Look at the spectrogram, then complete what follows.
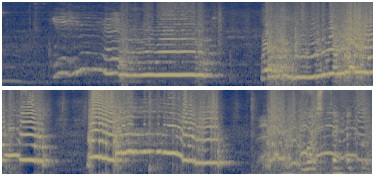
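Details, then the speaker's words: Long, loud, wavering howls repeated several times from an epileptic dog having a seizure. He had lungworm in his brain, became unstable overnight, and has had Valium and intravenous phenobarbitone to stop the fitting. "he's an epileptic cuz he had lungworm in his brain um and he's come unstable overnight okay can I help him so we're trying to stop him fitting"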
